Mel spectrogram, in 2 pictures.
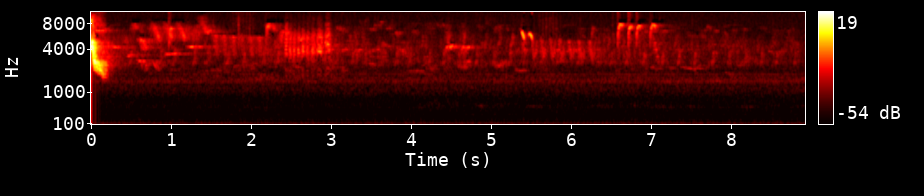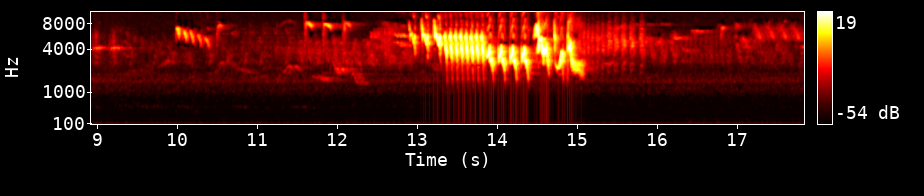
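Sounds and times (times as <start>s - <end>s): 
common chaffinch Fringilla coelebs calls: 0.0s - 1.3s, 11.6s - 15.8s.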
